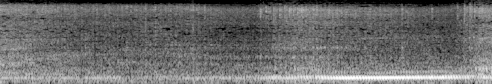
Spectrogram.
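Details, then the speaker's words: Motorcycle, kickstart-started, running: fast metallic ticking about four per second grows louder as revs rise; engine rattle, cause unconfirmed, tune-up and clearance adjustment planned to remove it. "tinanggal na yung clearings ng ating motor at saka ah tangke ng ating motor kasi i- tune up muna para matanggal yung kalansing ng ating makina"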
